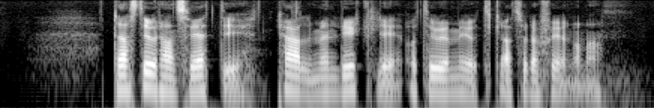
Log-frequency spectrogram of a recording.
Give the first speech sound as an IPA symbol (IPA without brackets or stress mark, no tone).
d̪̥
